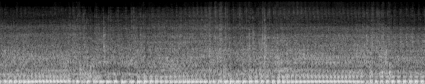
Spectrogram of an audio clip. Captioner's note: ATV engine roaring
